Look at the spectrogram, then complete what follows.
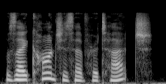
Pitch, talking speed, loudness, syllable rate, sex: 200 Hz, 215 wpm, -18 LUFS, 4.8 syllables/s, female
